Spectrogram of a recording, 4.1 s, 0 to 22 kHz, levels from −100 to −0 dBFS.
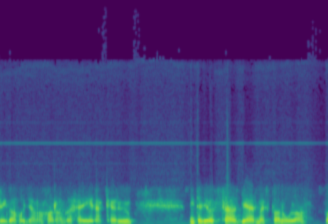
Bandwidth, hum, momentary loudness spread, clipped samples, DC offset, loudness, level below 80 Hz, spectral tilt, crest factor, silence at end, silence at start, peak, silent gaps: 8.4 kHz; none; 12 LU; under 0.1%; under 0.1%; -19 LUFS; -52 dBFS; -6 dB/octave; 18 dB; 0.25 s; 0 s; 0 dBFS; none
